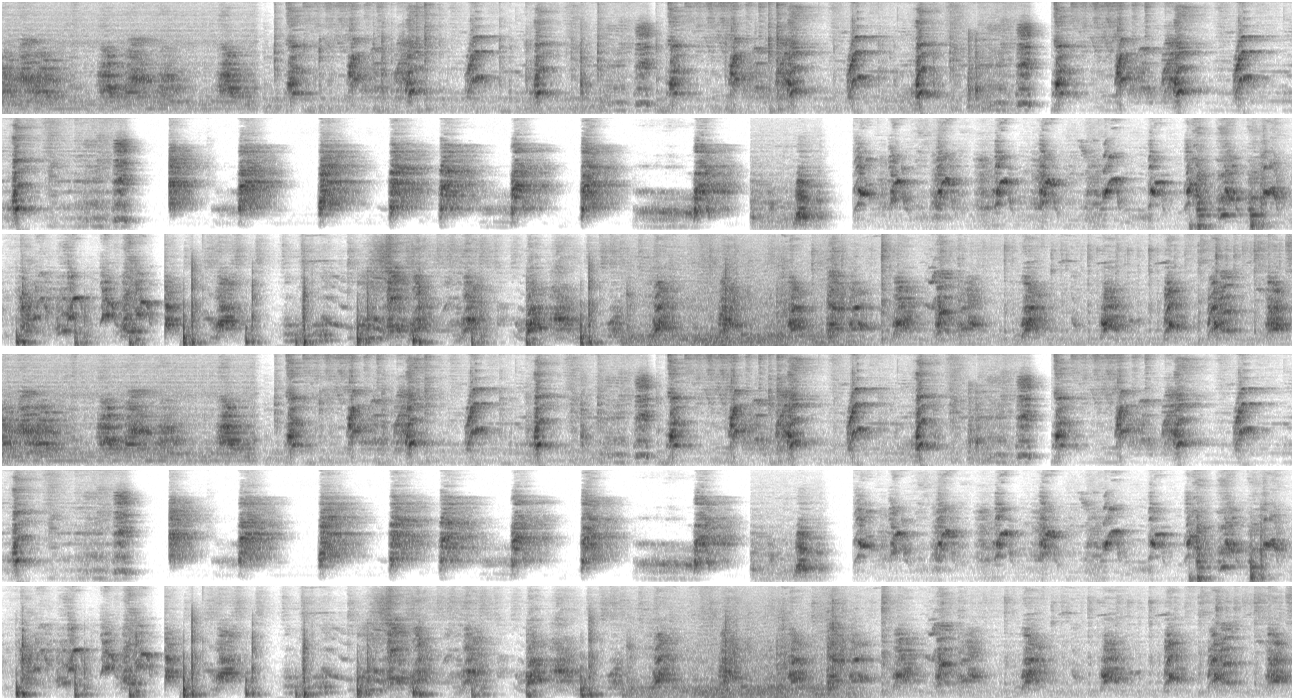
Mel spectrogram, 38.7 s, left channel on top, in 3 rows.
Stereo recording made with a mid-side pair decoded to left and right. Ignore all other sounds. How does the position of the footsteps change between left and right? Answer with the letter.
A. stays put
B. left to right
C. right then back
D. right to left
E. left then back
E.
